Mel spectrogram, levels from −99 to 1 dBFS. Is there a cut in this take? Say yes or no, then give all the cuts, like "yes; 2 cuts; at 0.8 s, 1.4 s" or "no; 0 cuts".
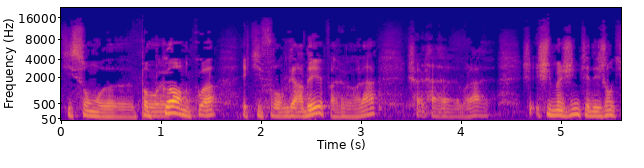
no; 0 cuts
